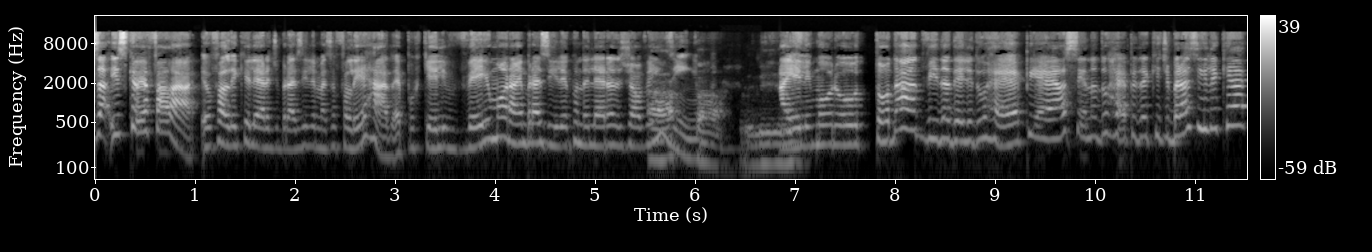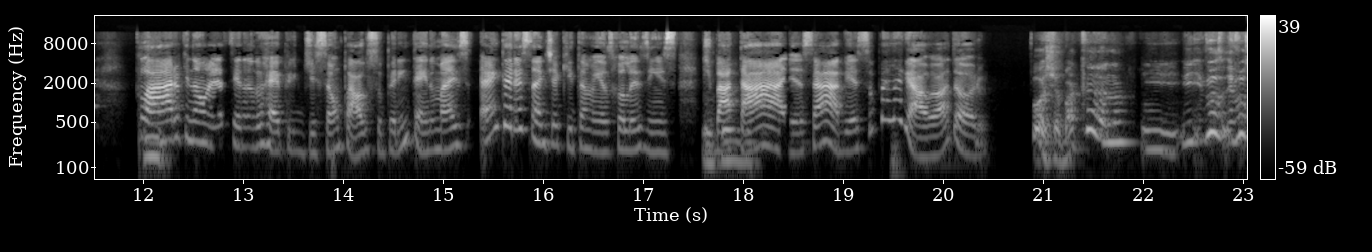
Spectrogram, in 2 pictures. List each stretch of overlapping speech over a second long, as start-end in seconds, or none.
none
